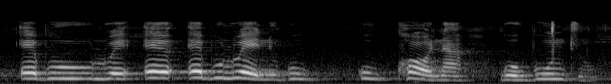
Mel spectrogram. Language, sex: Xhosa, female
